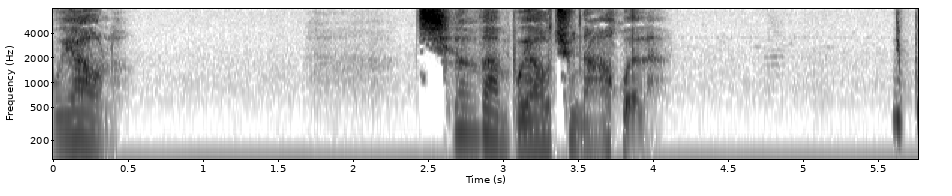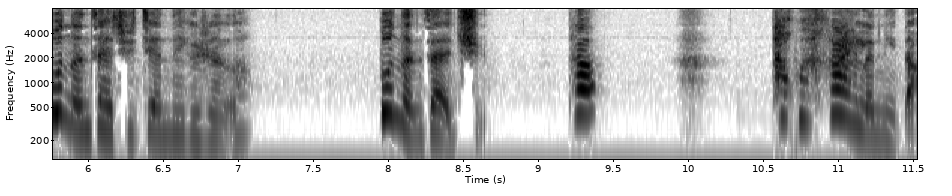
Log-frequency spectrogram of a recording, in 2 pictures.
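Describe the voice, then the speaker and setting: A woman puts on a shaky character voice at a fairly high pitch and moderate pace. She leaves long, frequent pauses in a very clean recording with a silent background. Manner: trembling, urgent, pleading.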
